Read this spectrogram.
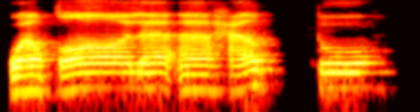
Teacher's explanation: Wa qala ahadtu to dimasukkan ke sifat tebalnya, ahad baru ke tipis dari huruf ta.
